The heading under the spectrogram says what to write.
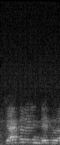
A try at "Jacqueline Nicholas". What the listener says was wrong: You're using your lips. Does that mean you have to close your mouth? Or?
